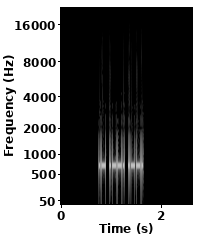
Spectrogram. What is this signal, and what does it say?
Morse code, heard as a keyed tone, about 46 wpm, 700 Hz. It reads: APP
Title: Top Three Letter Combinations in Words 45wpm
